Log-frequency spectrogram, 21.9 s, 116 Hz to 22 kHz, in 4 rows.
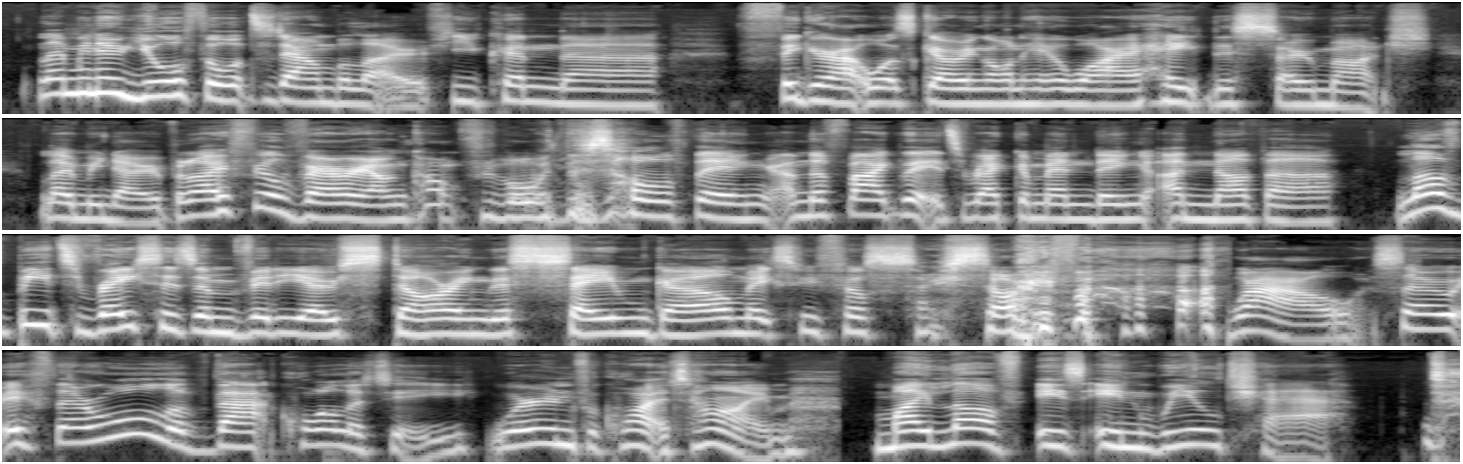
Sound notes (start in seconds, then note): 14.6 Emma laughs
